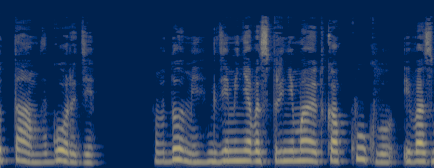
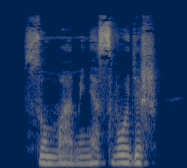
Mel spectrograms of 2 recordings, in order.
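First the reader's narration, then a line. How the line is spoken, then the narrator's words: Hoarse rasp. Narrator (Russian): хрипит Тимур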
